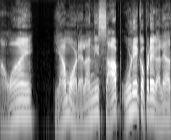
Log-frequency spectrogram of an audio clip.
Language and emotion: Goan Konkani, disgusted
